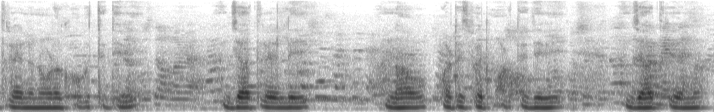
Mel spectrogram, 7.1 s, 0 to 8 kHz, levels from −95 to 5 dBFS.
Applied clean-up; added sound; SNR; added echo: none; none; none; none.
